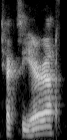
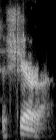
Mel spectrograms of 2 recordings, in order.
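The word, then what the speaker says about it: Teixeira: earlier when you mentioned i think you called him tech sierra yeah i think that's a portuguese name pronounced teshera because there was a baseball player uh mark teshera you got people from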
